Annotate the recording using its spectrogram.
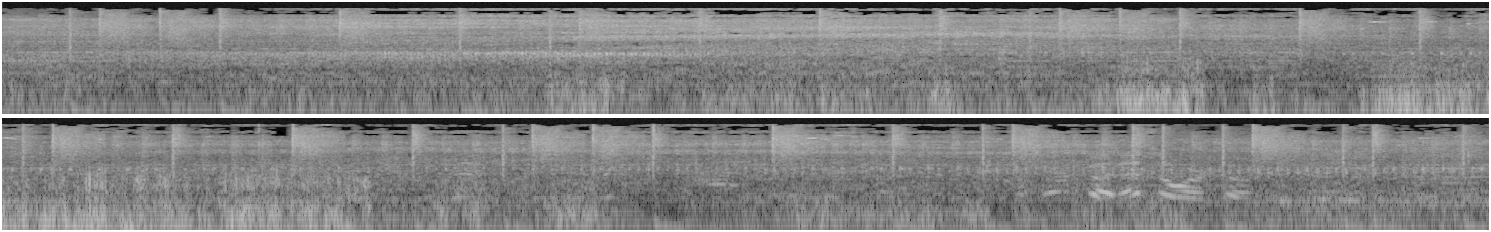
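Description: Wind rumbling on the microphone while riding a bicycle along a city street, loudest about six to nine seconds in.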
